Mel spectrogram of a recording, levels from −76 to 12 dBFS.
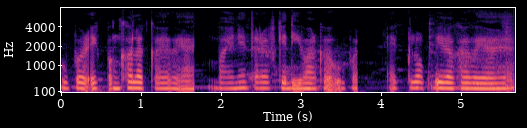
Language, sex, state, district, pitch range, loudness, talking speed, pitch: Hindi, female, Arunachal Pradesh, Papum Pare, 185-205 Hz, -15 LUFS, 190 wpm, 195 Hz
